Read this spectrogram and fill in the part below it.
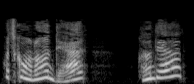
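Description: Young boy for science fiction audiobook, played by a man: high, husky, breathless, eager, whining and pleading. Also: very animated, normal speed, no room sound. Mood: squealing excitement. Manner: pleading, squeaky, childlike slang.

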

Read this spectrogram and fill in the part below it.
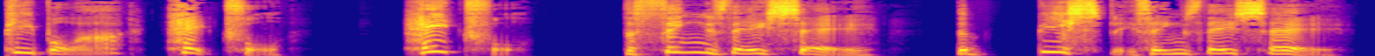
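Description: A man's voice: on the high side, very animated, moderate pace, a little mellow, slightly rough, dry recording, clean studio sound, voice pushed up, heavily acted. A man voicing a spirited, outspoken young wife with an impulsive, emphatic manner in an audiobook. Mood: indignant, upset. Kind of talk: audiobook character dialogue.

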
